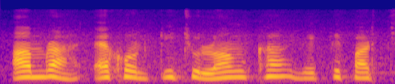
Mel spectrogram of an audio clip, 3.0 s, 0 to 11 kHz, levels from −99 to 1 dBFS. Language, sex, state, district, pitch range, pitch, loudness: Bengali, male, West Bengal, Cooch Behar, 175-205 Hz, 195 Hz, -19 LUFS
